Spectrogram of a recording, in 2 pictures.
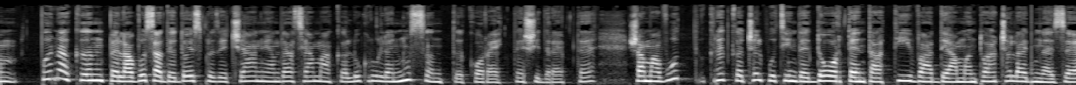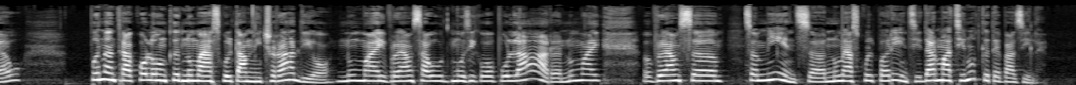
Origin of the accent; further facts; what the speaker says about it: Timișoara, Timiș County, Romania; born there; M-am născut în Timișoara cu aproape 50 de ani în urmă.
